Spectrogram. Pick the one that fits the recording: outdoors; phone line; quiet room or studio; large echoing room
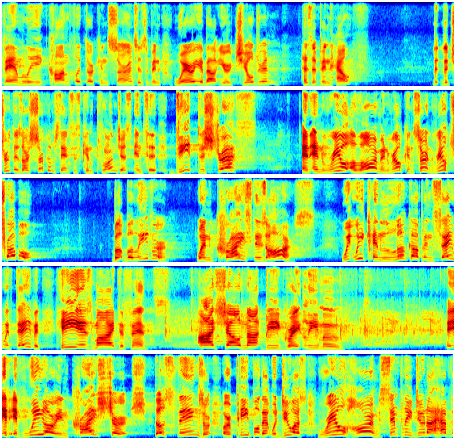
large echoing room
